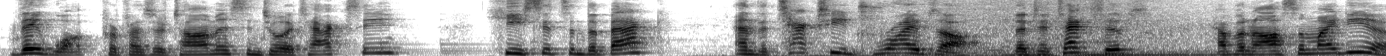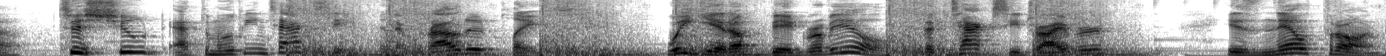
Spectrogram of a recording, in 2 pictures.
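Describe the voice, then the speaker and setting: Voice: mid-range voice, animated, normal speed, music in the background. A film review host narrating a scripted recap in a casual, playful storytelling manner.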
